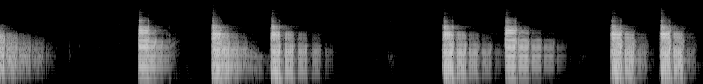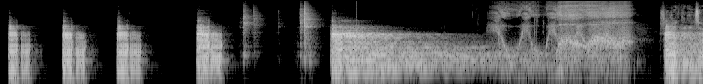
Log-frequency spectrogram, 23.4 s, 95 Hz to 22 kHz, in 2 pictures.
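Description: An electric guitar runs through a Keeley Caverns V2 delay/reverb pedal, first as short separate plucked notes and chords with gaps between them, then as a long swelling, washy, modulated tail. The sound is clear and fairly loud.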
